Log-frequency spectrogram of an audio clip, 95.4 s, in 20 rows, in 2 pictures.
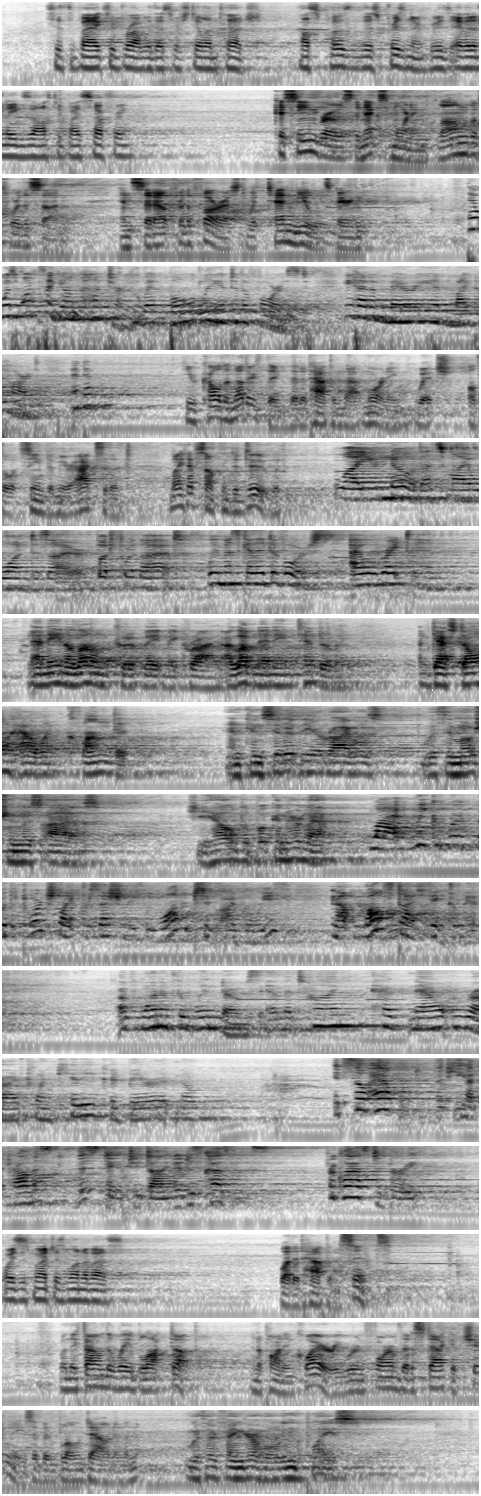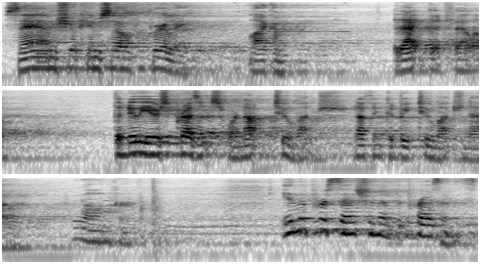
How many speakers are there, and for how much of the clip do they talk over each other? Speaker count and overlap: ten, no overlap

